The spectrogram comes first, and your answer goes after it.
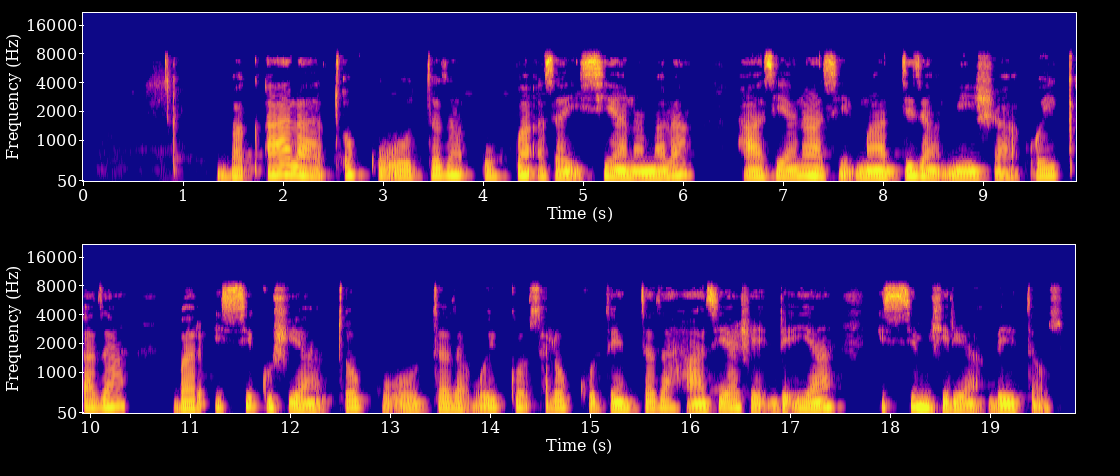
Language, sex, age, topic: Gamo, male, 18-24, government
